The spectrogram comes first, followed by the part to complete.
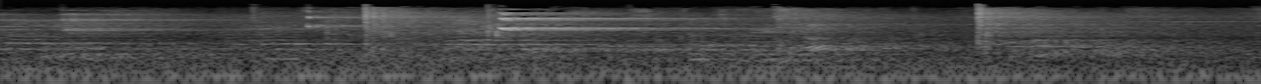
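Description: Badminton rally: sharp racket strikes on a shuttlecock about three seconds apart, with a short high shoe squeak on the court floor just after the first one, all echoing in a large sports hall.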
